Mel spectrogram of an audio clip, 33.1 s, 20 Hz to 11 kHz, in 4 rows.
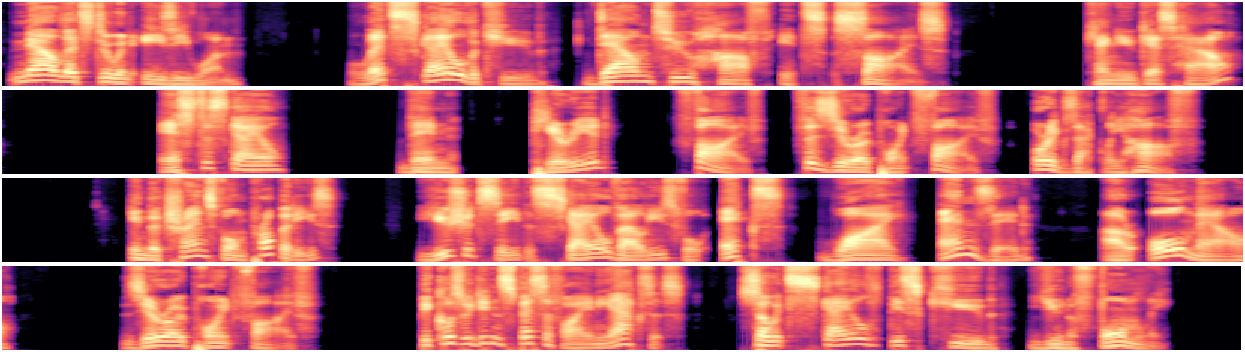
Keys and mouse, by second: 9.9 s, 11.5 ., 13.0 5, 15.3 Return.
